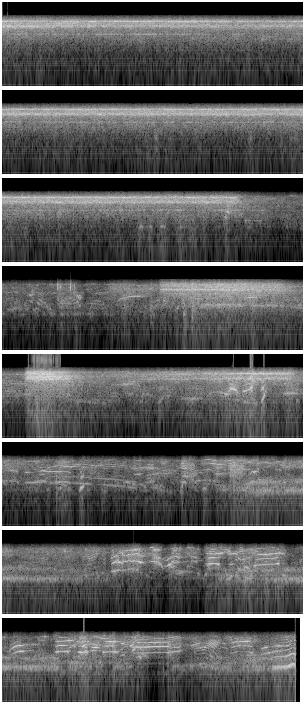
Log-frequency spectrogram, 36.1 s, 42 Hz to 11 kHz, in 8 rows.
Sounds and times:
Speech: 0:12.3 - 0:16.3, 0:19.2 - 0:36.0
Gurgling: 0:25.5 - 0:36.0.

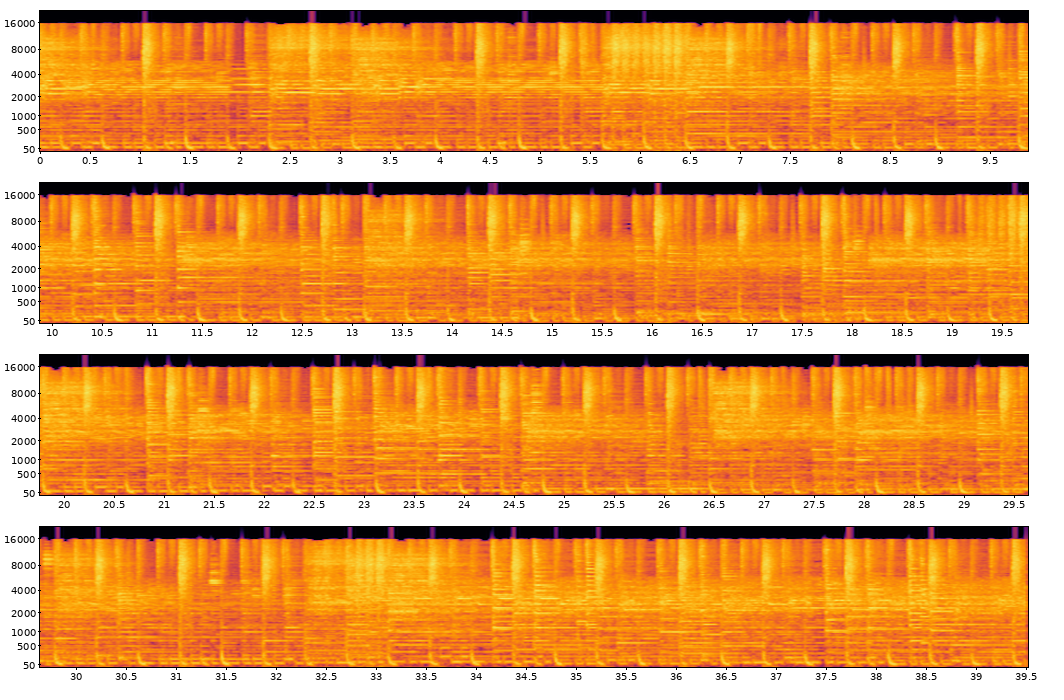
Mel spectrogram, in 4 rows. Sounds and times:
Background music: 0:00.0 - 0:39.5
Blues: 0:00.0 - 0:39.5.

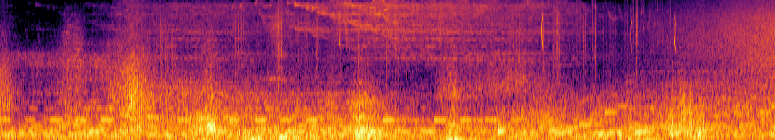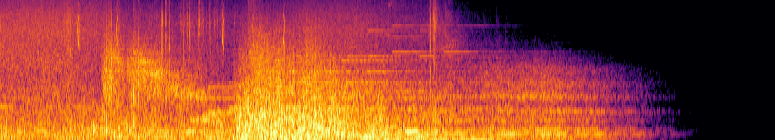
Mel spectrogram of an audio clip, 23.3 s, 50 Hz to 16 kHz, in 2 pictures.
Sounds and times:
Sound effect: 0:00.0 - 0:10.6, 0:12.6 - 0:21.8
Music: 0:00.0 - 0:22.2.

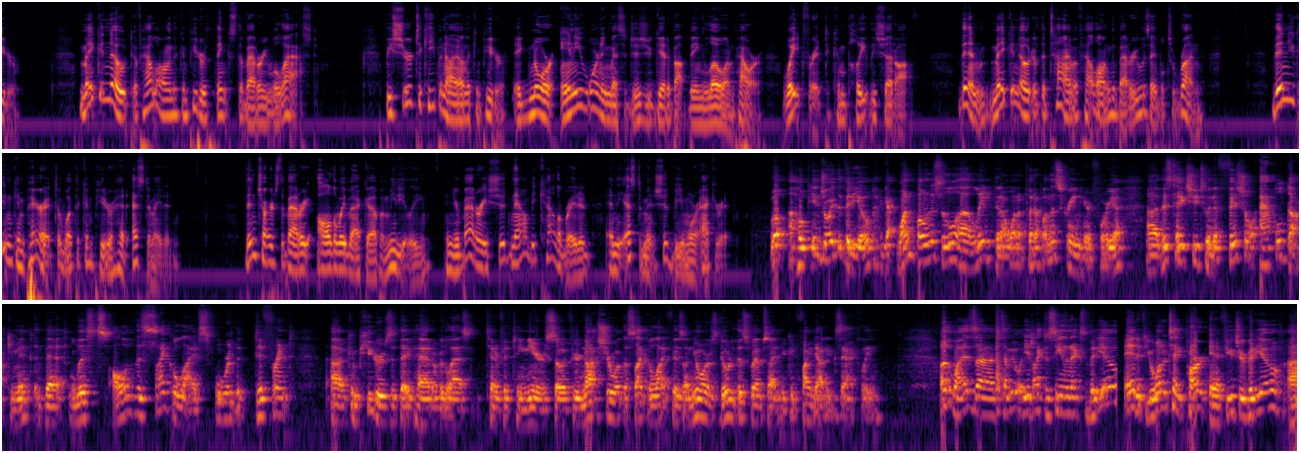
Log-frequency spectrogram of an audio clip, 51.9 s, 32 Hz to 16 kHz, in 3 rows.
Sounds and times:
Speech: 0:00.0 - 0:00.3, 0:01.0 - 0:04.3, 0:05.1 - 0:16.1, 0:17.0 - 0:19.7, 0:20.6 - 0:46.4, 0:47.1 - 0:51.8.

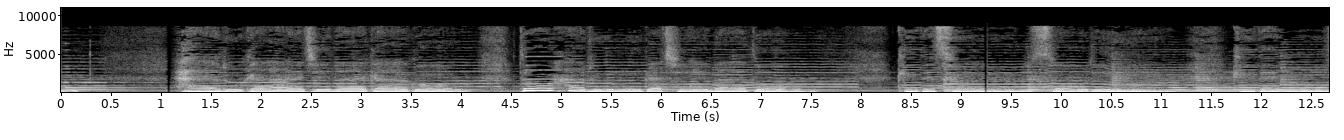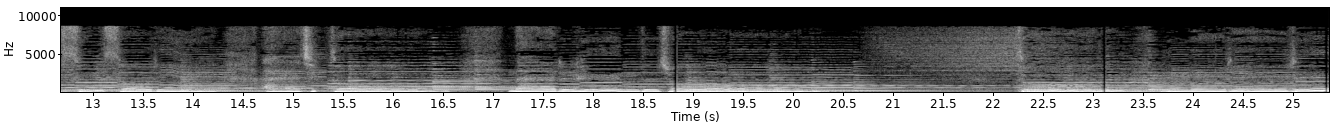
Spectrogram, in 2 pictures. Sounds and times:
Music: 0:00.0 - 0:25.3
Male singing: 0:01.1 - 0:20.4, 0:22.2 - 0:25.3.

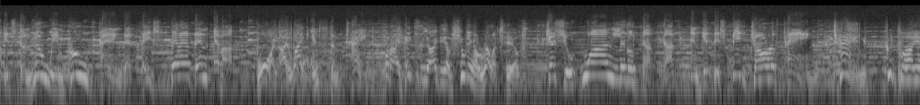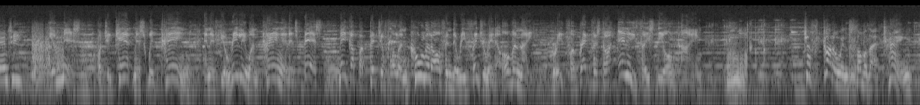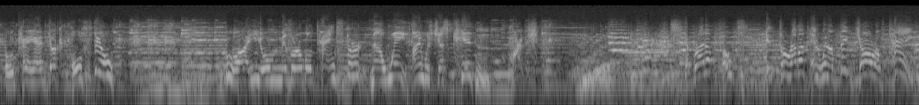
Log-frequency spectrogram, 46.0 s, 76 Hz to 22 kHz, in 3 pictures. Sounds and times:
Music: 0:00.0 - 0:45.9.

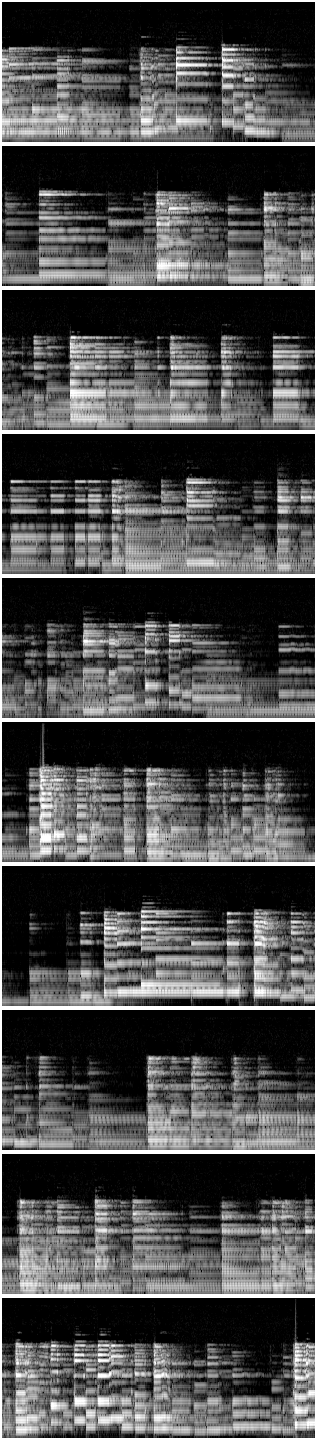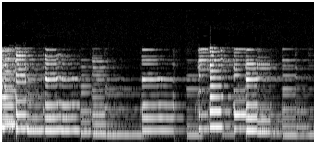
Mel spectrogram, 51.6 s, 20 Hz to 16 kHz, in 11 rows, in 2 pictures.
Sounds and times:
Guitar: 0:00.0 - 0:51.6
Inside, small room: 0:00.0 - 0:51.6.

